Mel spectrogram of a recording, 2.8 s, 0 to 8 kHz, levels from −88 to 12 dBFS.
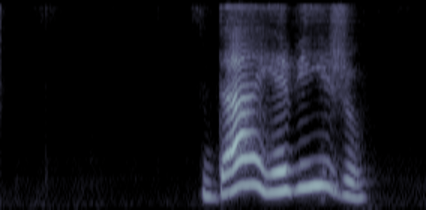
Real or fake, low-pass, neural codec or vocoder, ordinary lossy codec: fake; 7.2 kHz; codec, 24 kHz, 0.9 kbps, DualCodec; none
